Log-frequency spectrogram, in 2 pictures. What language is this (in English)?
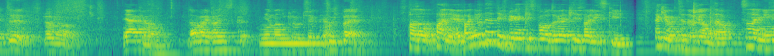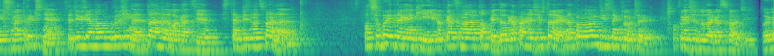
Polish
